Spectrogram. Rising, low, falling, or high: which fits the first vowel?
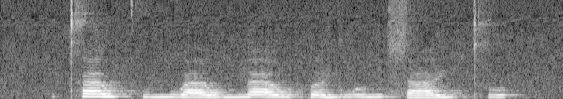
high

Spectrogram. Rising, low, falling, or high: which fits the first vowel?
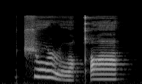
high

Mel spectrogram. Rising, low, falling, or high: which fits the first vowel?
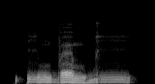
high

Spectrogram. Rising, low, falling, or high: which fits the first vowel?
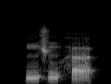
low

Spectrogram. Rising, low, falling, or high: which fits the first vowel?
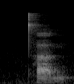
low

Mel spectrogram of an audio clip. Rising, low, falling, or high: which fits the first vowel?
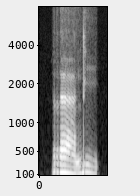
falling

